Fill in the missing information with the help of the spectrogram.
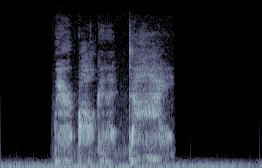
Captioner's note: whispers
